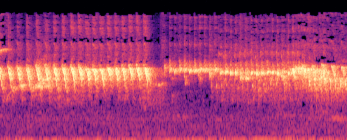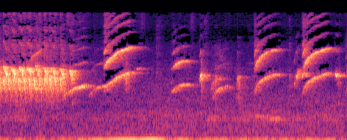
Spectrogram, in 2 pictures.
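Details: Canaries in vigorous song, with pairs about to be separated: a loud pulsing trill, a smoother sustained rolling phrase, then sharp rising whistled sweeps in quick pairs, with a soft low rumble in the background.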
